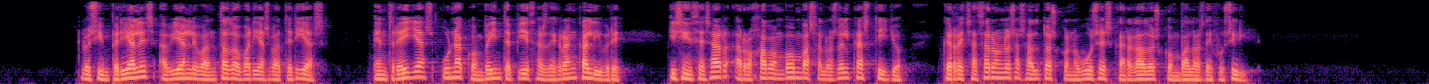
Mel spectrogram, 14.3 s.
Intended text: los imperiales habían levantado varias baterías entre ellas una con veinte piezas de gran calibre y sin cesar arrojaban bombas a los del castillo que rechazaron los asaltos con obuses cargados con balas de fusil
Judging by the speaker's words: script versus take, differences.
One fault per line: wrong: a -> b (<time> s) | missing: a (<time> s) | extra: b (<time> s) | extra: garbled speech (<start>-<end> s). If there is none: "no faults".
no faults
